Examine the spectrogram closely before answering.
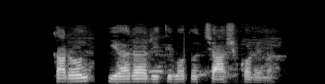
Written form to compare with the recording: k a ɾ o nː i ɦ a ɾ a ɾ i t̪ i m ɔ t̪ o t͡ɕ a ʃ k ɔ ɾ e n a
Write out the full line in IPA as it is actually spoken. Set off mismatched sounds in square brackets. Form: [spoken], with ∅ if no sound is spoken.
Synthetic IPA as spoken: k a ɾ o [n] i ɦ a ɾ a ɾ i t̪ i m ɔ t̪ o t͡ɕ a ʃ k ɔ ɾ e n a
